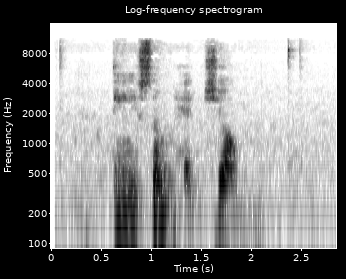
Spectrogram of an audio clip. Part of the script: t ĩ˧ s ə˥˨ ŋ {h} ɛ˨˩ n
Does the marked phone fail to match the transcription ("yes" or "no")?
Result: no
